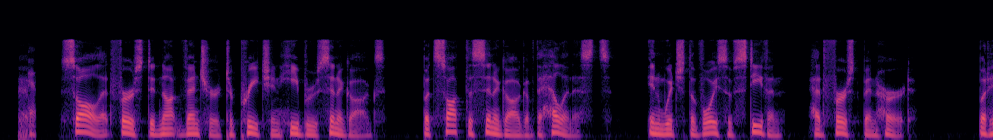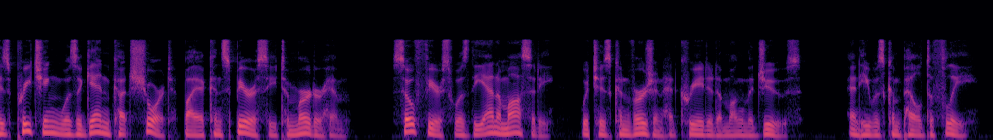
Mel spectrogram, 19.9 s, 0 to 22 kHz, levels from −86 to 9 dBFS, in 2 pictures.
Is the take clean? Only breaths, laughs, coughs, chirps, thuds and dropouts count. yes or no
no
